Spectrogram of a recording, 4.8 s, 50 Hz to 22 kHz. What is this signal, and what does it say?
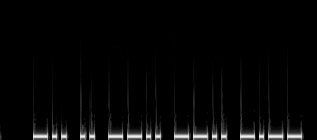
Morse code, heard as a keyed tone, about 17 wpm, 700 Hz. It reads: DIZZY
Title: Pangram Challenge v2 - 17wpm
